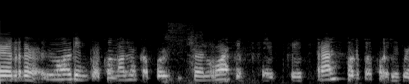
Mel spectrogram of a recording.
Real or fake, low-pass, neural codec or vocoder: fake; 7.2 kHz; codec, 44.1 kHz, 1.7 kbps, Pupu-Codec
